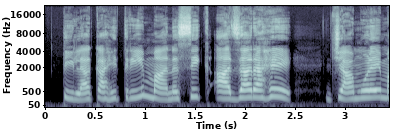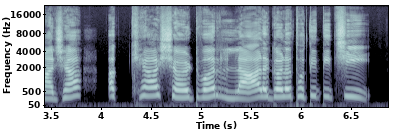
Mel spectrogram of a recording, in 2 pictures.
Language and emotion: Marathi, disgusted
